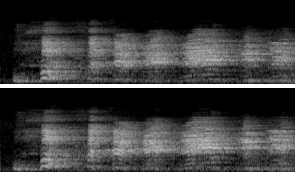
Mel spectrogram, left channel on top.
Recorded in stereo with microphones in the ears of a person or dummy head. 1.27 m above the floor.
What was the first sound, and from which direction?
Laughter, 10° left (ahead or behind).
